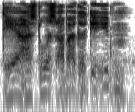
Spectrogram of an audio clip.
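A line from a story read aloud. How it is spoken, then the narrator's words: Whisper. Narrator (German): flüstert Willi Gerd zu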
